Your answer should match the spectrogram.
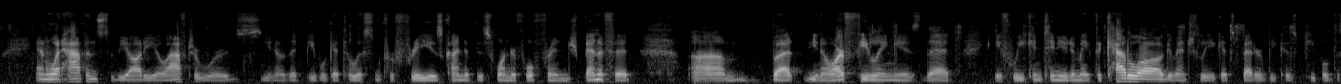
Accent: Montreal, Quebec, Canada; I am from Montreal. Yeah, I've bounced around a little bit and lived some other places, but kept coming back here.

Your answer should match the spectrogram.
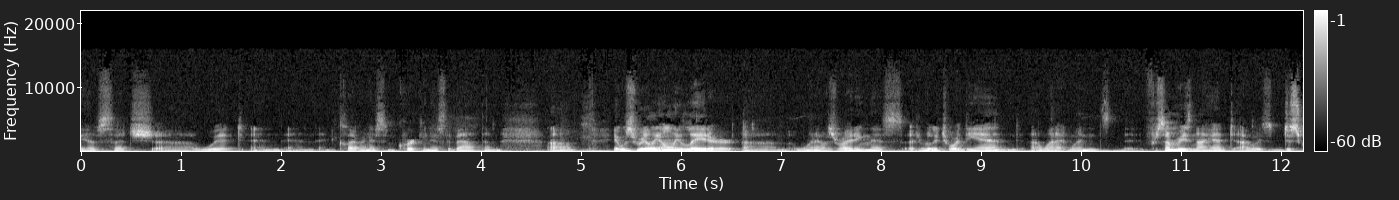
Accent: Ohio, United States; born there; also born or lived in Connecticut; You know, I was born in Ohio, and some of those trips were from Ohio to Florida, and then later from Connecticut to Florida.

